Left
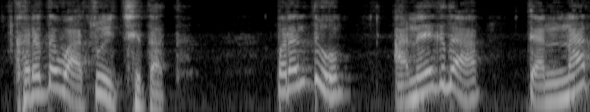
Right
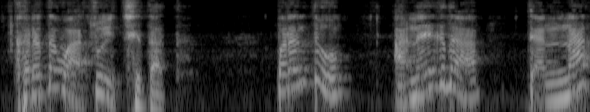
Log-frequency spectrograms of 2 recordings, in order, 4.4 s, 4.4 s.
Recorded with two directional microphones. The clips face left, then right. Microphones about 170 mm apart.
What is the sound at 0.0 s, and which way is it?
Speech, 35° left (ahead or behind).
